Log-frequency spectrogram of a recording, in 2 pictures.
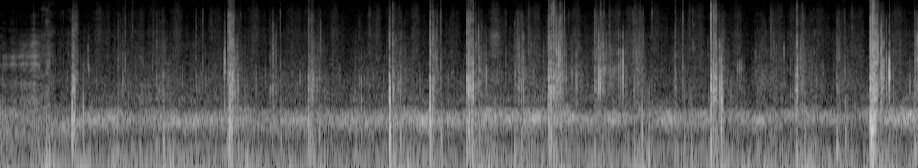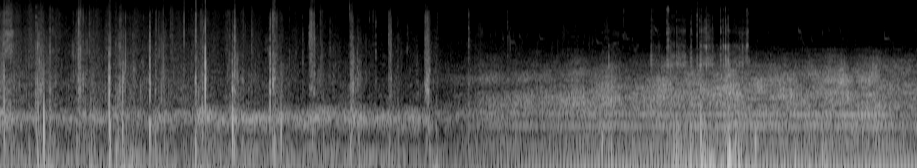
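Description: Footsteps walking up Golden Cap hill on the south coast, a steady run of crunching footfalls for about seventeen seconds before they stop, with a low aircraft-like drone running underneath throughout.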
